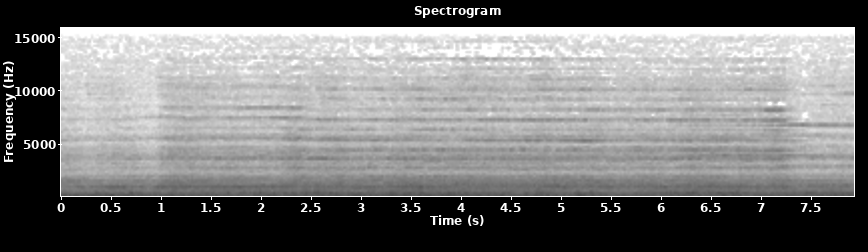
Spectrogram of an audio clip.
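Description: Double-stack intermodal freight train's well cars rolling past, a steady rumble of steel wheels on rail. A thin high ringing runs over it and fades near the end. Heard from inside a parked vehicle, through the windshield.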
